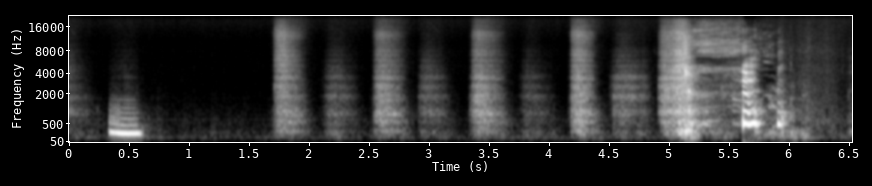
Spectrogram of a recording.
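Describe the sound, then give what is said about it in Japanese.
Sharp nasal exhales as a person practises breathing through the nose with the stress on the out-breath: a brief voiced hum, then four evenly spaced puffs, a softer one, and a longer, noisier breath with a short vocal sound. “ちょっと呼吸をどんな感じかちょっと練習してみようと思います。鼻で呼吸ですよね。はい。で、あの、吐く方を意識なので、”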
